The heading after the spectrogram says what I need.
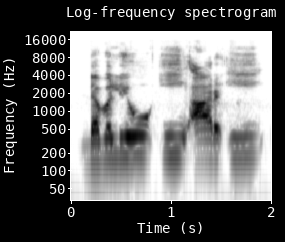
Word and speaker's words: were: WERE is not where.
